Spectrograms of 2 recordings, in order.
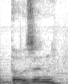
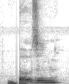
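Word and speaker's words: boatswain: guard somehow maybe um a lot of water words have weird pronunciations like bozen b-o-a-t s-w-a-i-n i was like what seriously bozen yeah blackard is a good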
